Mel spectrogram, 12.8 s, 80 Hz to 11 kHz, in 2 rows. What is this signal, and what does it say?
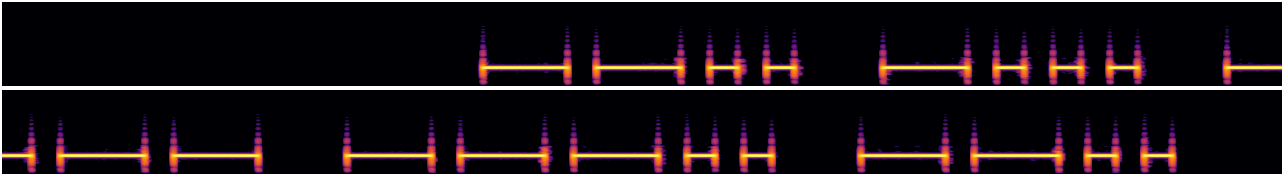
Morse code, heard as a keyed tone, about 8 wpm, 800 Hz. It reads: ZBO8Z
